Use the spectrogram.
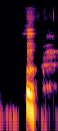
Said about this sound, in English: Oh. I'm yawning. Oh, God.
